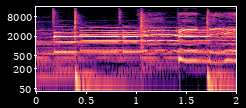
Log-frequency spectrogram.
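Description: Live country band: a pedal steel guitar plays a sliding, sustained melody over electric guitar, bass notes and a light beat.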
